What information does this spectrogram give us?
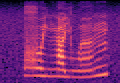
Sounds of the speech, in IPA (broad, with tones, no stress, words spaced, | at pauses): ɣo˧jŋa˧j wə˧˥ŋ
